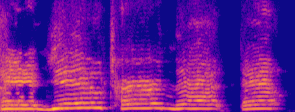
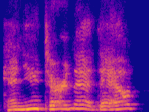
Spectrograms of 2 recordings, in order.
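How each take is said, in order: First: Put-on very high, very slow drawn-out kid voice; exaggerated son. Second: Put-on high, slow kid voice asking; imitating son. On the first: Son asks again over the music, hammed-up slow kid voice. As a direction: stretch it out like a whiny boy. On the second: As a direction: plead like a kid over loud music. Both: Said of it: "He'll be like".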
